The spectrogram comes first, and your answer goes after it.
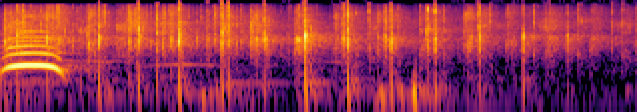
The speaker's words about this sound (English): would you give your support and warmly welcome Theron Jr. to the platform? Come on, everybody. Give it up for Theron.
